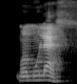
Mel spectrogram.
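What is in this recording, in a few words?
"memulas", Malay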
